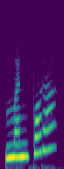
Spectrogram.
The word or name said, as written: menpora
